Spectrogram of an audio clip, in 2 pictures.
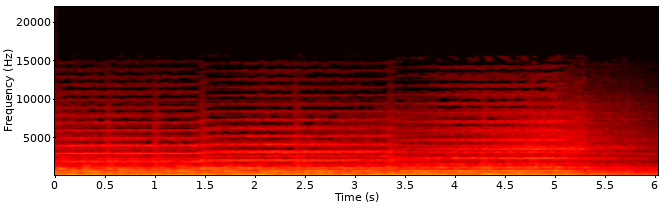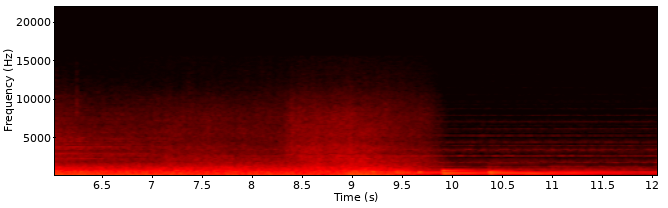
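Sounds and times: soft music: 0:00.0 - 0:06.9, 0:08.9 - 0:12.0
ocean surf breaking on rocks: 0:00.0 - 0:10.2.

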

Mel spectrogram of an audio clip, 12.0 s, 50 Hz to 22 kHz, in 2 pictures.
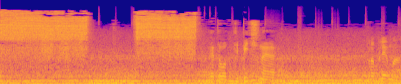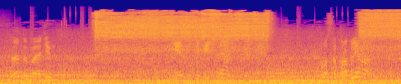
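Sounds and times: spray gun hissing: 0:00.0 - 0:01.4, 0:02.0 - 0:03.0, 0:07.4 - 0:10.2, 0:11.4 - 0:12.0
steady low rumble: 0:00.0 - 0:12.0.

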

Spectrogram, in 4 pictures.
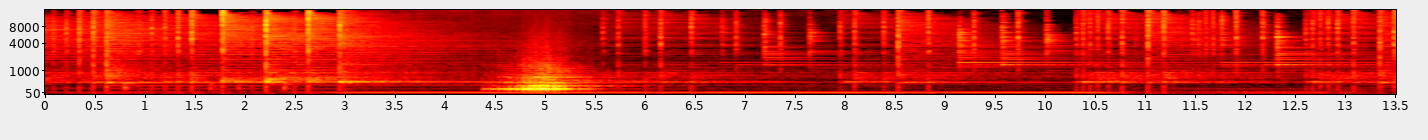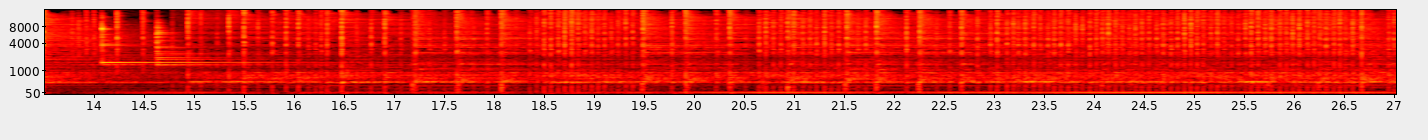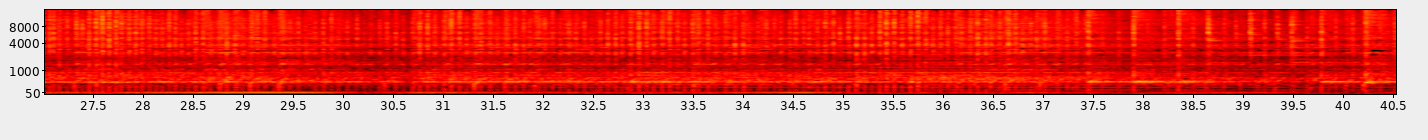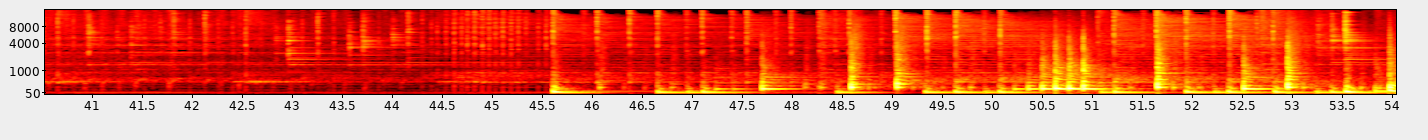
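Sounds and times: ride cymbal pattern: 0:05.4 - 0:54.0
hi-hat: 0:05.7 - 0:54.0.

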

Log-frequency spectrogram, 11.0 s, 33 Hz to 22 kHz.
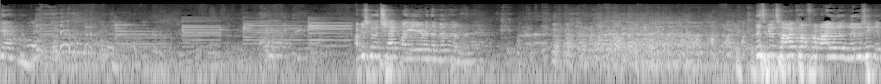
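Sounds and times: electric guitar single notes ringing: 0:00.0 - 0:06.3.

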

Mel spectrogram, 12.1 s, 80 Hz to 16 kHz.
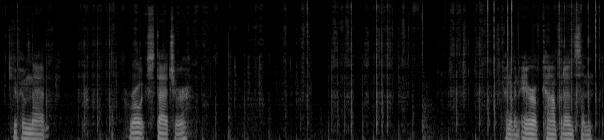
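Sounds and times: stylus scratching on drawing tablet: 0:00.0 - 0:12.0.

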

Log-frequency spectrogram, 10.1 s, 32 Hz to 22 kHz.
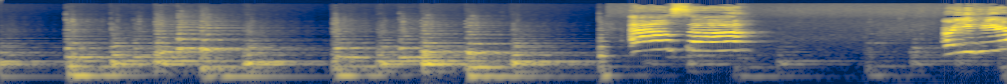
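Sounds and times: quiet music: 0:00.0 - 0:10.0.

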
